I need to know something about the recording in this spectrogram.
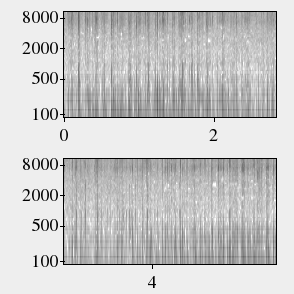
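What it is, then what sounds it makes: Leather belt. A tan leather belt is held in a loop close to the mic while thumbs and fingertips tap and scratch its solid leather strap. The result is a quick, uneven run of soft, dull, low thumps mixed with faint dry scratching, with each tap dying away almost instantly.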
